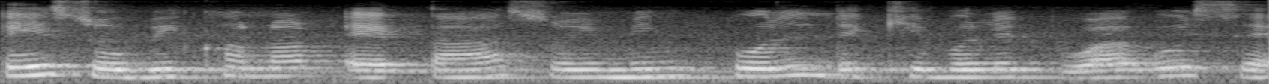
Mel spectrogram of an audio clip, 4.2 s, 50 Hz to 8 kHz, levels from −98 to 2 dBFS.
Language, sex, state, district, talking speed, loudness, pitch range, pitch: Assamese, female, Assam, Sonitpur, 115 wpm, -18 LUFS, 220-250 Hz, 230 Hz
